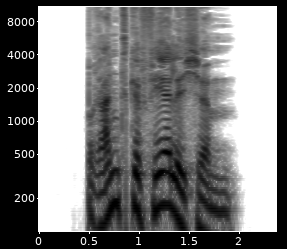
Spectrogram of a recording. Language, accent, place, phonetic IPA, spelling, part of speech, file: German, Germany, Berlin, [ˈbʁantɡəˌfɛːɐ̯lɪçm̩], brandgefährlichem, adjective, De-brandgefährlichem.ogg
- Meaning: strong dative masculine/neuter singular of brandgefährlich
